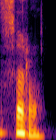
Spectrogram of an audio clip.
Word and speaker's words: subtle: Mostly smelly, soggy, and subtle. Very subtle. I love saying subtle because you don't have to say the B. You don't have to pronounce the B at all.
